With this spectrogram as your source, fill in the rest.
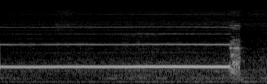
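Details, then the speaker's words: ZX Spectrum 128k +2 tape deck loading Equinox: a clean, steady high leader tone holds about two seconds, then cuts off. This is a normal loading tone, though the owner still thinks the deck plays fast. "Yeah, well, it's just, I don't know why we're playing fast, but that sounds better, doesn't it?"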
